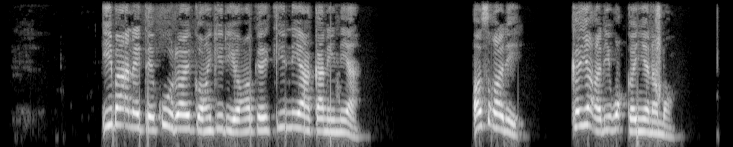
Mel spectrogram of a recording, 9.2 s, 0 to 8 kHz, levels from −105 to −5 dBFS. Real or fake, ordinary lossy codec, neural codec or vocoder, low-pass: real; Opus, 64 kbps; none; 7.2 kHz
